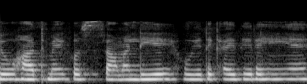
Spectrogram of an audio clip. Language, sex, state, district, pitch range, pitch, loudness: Hindi, female, Chhattisgarh, Bastar, 230-240 Hz, 235 Hz, -15 LUFS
